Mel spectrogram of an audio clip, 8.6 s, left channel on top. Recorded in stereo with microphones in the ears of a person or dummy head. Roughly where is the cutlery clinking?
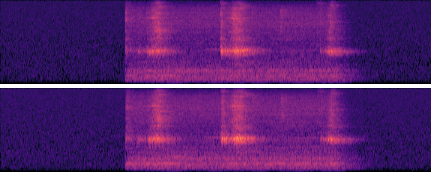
Left.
